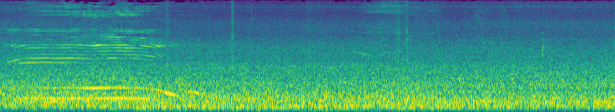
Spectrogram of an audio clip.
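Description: Steady rushing noise of an airliner cabin in flight. Near the start a short held vocal sound from the toddler rises above it and falls in pitch as it ends.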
